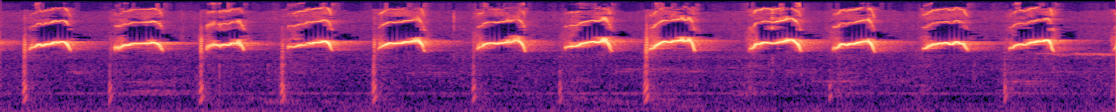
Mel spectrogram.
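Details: A rescued rock pigeon chick, left by its mother on a neighbour's roof, gives a regular string of shrill, slightly rising-then-falling squeaks about twice a second, with light knocks in the background.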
